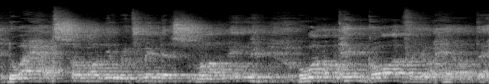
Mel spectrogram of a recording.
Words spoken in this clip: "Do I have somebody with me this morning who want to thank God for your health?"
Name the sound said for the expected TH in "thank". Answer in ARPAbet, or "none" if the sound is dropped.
T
